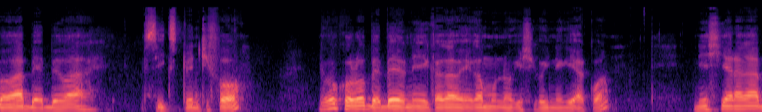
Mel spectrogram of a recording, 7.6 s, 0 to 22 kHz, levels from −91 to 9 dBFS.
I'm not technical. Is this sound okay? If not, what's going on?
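No. From 0.64 to 5.05 s there is a call bitrate drop: the connection squeezed the audio into far less data, so the speech turns rough and muffled before recovering.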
